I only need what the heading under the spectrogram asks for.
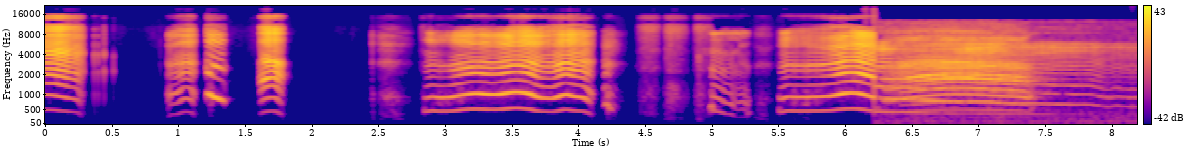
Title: The cat grew weary of the child’s crying 🙀🤣#cat #funny #funnyvideos #baby #kids #funnyanimal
